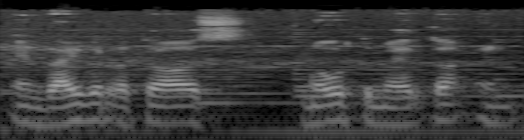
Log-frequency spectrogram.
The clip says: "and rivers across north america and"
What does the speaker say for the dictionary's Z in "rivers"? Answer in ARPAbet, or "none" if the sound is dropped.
none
